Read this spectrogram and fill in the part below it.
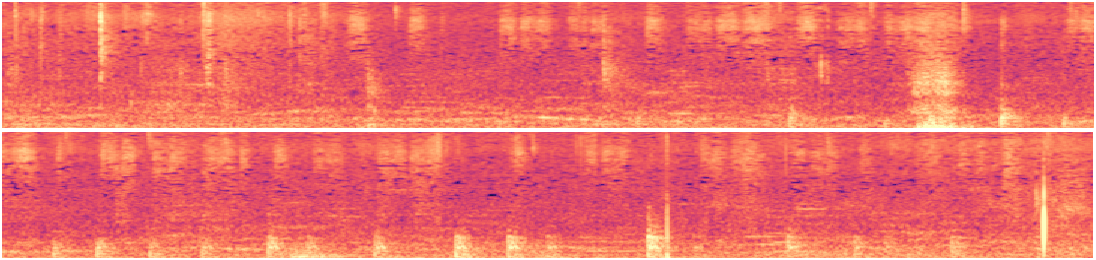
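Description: Pen scratching on paper while a chemistry definition is written out, steady faint strokes and taps continuing for many seconds, with a soft knock partway through and quiet room tone.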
